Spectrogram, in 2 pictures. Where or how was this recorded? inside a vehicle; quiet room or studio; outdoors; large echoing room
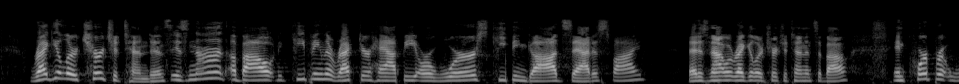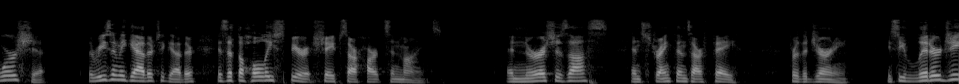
large echoing room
